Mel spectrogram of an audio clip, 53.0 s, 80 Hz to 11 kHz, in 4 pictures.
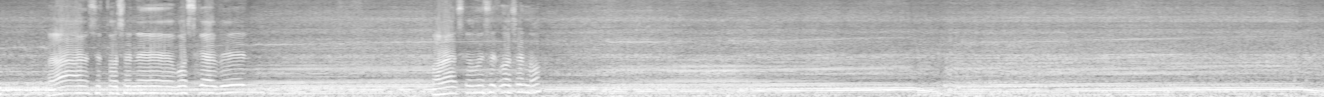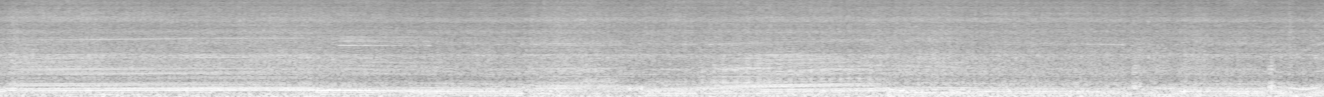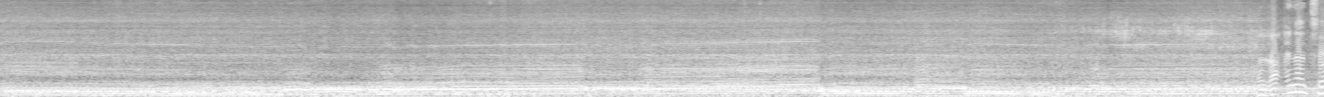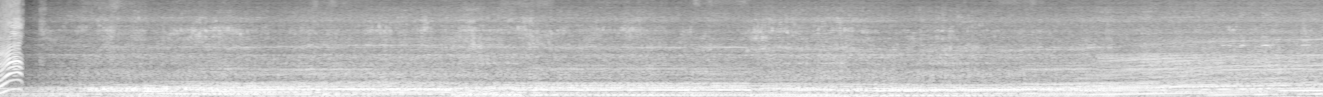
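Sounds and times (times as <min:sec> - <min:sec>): motorcycle engine accelerating: 0:00.0 - 0:52.9.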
